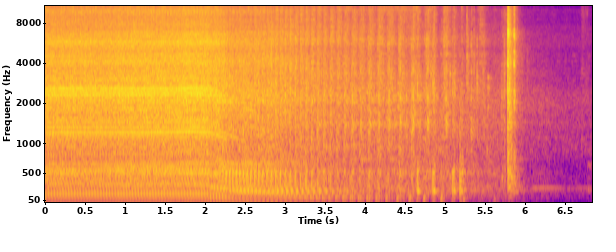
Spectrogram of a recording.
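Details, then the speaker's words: Sears Craftsman LT1000 lawn tractor starts fine, throttle position checked okay, but when put in first gear or mowing blades engaged it bogs at once, pulses slower and dies; engine stalls under load, cause unknown. "it starts up just fine but then when I want to put it into gear or Engage The the mowing blades it stalls"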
